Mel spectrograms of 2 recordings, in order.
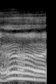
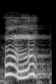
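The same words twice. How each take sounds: First: Higher whimper; a little crying uh; mock sob start. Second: Much higher wailing uh; exaggerated sob. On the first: A crying friend begging, higher whimper. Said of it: "When you're like". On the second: Crying harder at an uncaring friend, high wail. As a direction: cry it way up high. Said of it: "and you're like".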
